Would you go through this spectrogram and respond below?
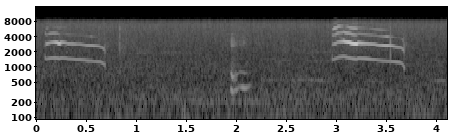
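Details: Kitten Sumi, out on the front-yard grass for the first time, calling for his mother Shiye who is still indoors; two high, thin meows bending downward at the end, with faint rustling between.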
